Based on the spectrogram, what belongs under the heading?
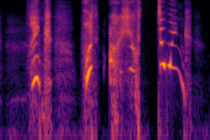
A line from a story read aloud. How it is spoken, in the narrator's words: She whispered urgently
